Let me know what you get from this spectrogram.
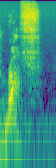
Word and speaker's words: rough: Today's word is rough. Rough, R-O-U-G-H. Notice the spelling of the word rough. For one syllable, it sounds like you would spell R-U-F-F. No, it's R-U-G-H. R-O-U-G-H is the correct spelling of rough. R-U-G-H, one syllable for the word rough.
